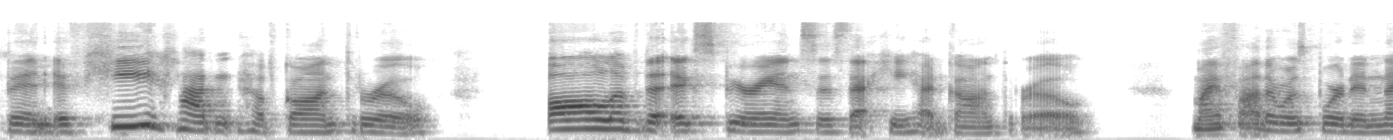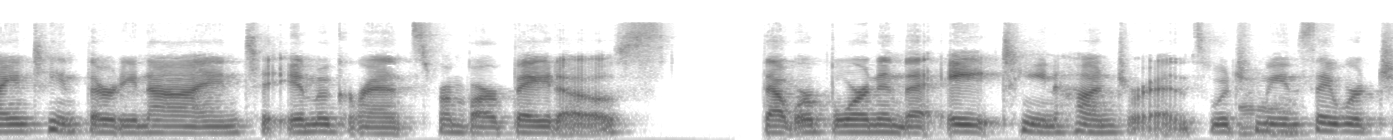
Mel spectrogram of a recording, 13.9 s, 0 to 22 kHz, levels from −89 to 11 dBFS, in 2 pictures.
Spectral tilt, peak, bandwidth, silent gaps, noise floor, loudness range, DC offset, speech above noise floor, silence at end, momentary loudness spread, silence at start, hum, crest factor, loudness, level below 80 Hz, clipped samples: -4 dB/octave; -8 dBFS; 12.5 kHz; none; -68 dBFS; 5 LU; under 0.1%; 41 dB; 0 s; 12 LU; 0.05 s; none; 20 dB; -27 LUFS; -76 dBFS; under 0.1%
